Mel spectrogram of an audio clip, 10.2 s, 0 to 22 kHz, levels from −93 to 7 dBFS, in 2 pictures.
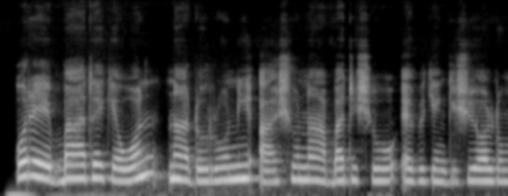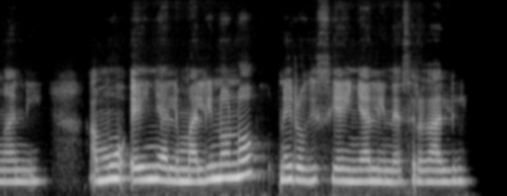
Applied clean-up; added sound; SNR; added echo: neural mask model Resemble Enhance denoiser.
